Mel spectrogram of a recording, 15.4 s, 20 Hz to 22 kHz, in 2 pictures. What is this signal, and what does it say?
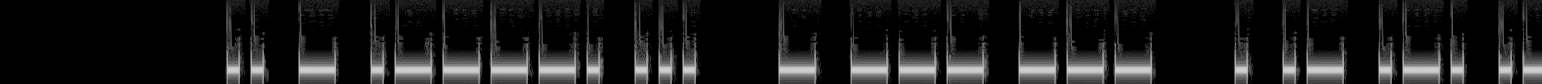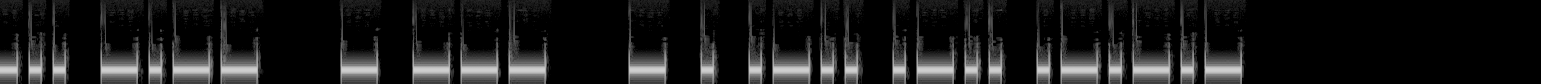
Morse code, heard as a keyed tone, about 20 wpm, 700 Hz. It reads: IT'S TOO EARLY TO TELL.
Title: A Sound Of Thunder 20wpm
